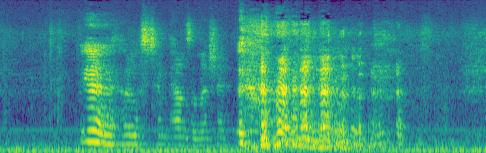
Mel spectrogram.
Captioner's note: laughter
